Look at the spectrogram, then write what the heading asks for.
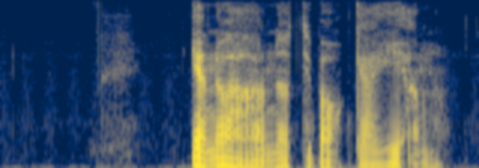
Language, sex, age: Swedish, female, 59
